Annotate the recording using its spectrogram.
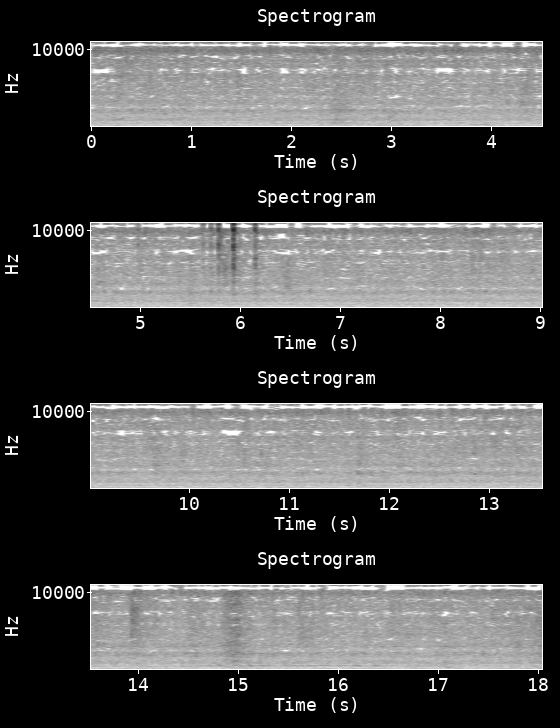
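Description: Water boiling hard in a wok on a stove, a steady rushing hiss, with a couple of sharp clicks about six seconds in from a metal spatula against the wok.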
